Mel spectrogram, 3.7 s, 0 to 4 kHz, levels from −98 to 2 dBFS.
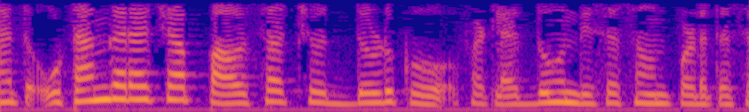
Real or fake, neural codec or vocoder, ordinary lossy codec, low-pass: real; none; none; 3.6 kHz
